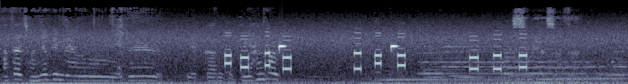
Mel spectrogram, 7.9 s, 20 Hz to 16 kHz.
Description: DTMF, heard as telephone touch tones, dialled by hand, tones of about 90 ms, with the noise inside a car. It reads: 0491 308 125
